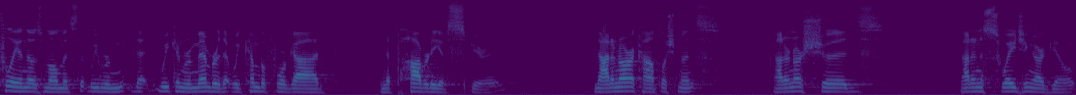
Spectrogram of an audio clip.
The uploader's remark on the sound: Please excuse the quiet volume of the recording. We were experiencing technical difficulties.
